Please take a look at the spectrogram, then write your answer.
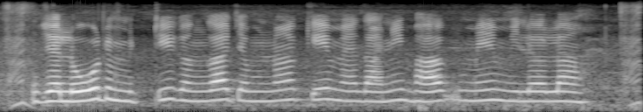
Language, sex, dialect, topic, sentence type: Bhojpuri, female, Western, agriculture, statement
